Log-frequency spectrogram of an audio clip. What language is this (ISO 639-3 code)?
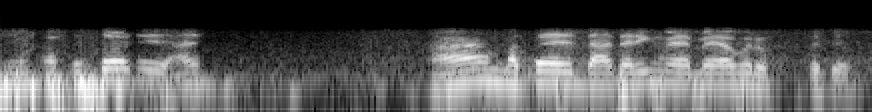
kok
